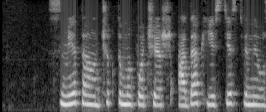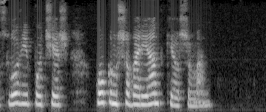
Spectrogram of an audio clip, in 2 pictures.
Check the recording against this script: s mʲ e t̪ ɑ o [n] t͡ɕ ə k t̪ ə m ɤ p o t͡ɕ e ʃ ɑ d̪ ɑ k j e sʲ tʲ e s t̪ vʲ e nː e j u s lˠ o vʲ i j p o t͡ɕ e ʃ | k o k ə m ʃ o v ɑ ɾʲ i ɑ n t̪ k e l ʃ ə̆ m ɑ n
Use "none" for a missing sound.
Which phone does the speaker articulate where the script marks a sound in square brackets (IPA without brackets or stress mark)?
n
